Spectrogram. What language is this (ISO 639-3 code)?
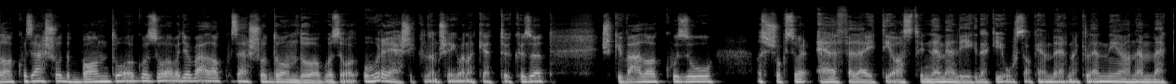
hun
